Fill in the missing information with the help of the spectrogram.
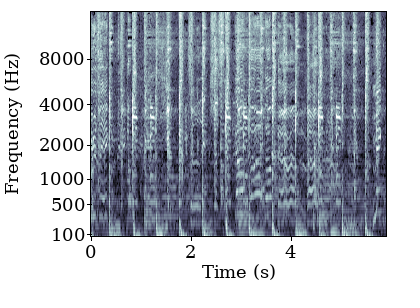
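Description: A loud, upbeat 2003 dance track by an Italian DJ producer project plays with a steady four-on-the-floor kick drum, layered synths and melodic vocal lines filling the mix throughout, with no one talking over it.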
